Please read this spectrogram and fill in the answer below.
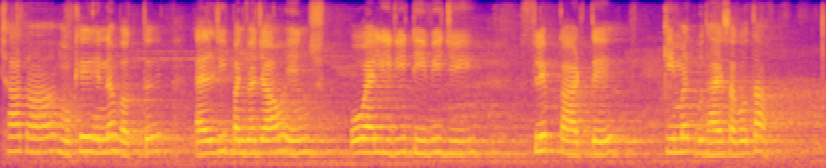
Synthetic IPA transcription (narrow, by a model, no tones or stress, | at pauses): t͡ɕʰaːt̪ɐʋ̤ãmũːkʰeɦɪnə̆ʋɐk̚t̪ɪ̆ | eːld͡ʑiːpɐ̃ɲd͡ʑʱəd͡ʑaːɦɪ̃ɲt͡ɕ | oːeːliːɖiːʈiːʋid͡ʑiː | fɪlɪpkaːɾɖt̪e | kiːmət̪̚ɓʊd̪ʱaːesɐɡʱot̪ʰaː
